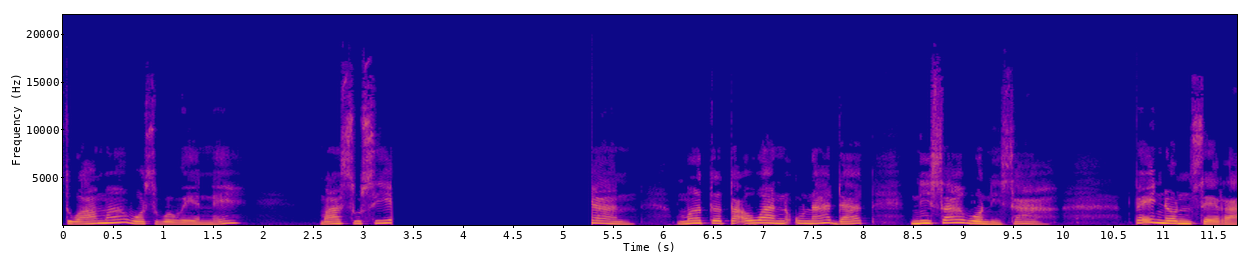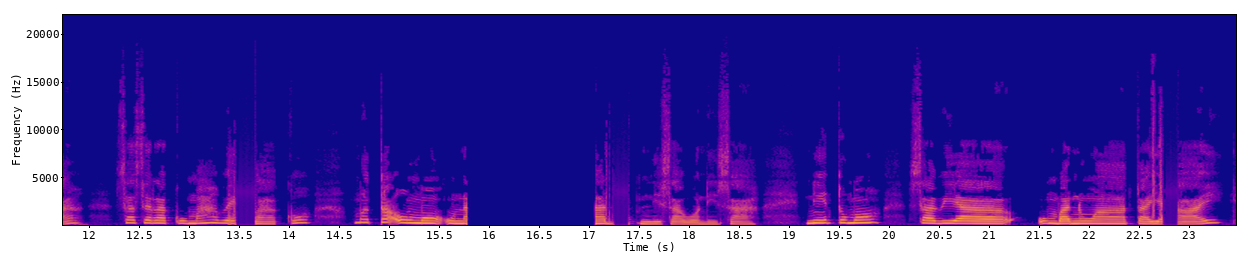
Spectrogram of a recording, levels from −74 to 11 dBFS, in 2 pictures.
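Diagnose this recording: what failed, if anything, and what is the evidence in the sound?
At the playback stage, the speech drops to silence for 2 s at 3.29–5.29 s and for about 1.28 s at 15.78–17.06 s. It then resumes. The cause is likely a playback stall, with the player starved of data or blocked. On a waveform these show as flat-line gaps; a spectrogram shows blank columns.

At the analogue wiring stage, brief cut-outs at 13.39 s (about 0.2 s), 17.17 s and 22.63 s (about 0.15 s each) carry crackle at both edges and faint hiss between. This is an intermittent contact, a loose plug momentarily opening. Spectrograms show broadband vertical clicks bracketing low-level noise.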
